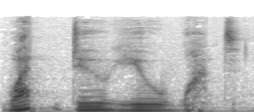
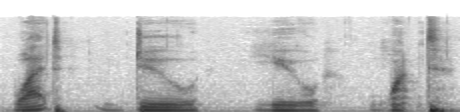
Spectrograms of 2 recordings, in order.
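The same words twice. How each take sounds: First: It is said at normal speed. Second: It is said very slowly.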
